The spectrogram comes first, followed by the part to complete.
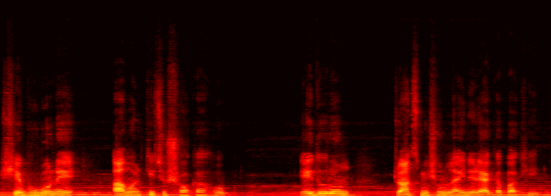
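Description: Music plays in the background. Over it, a man speaks in a high pitch. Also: ordinary pitch variation. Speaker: voiceover narrator. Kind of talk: reflective spiritual story narration. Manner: calm, emotional.

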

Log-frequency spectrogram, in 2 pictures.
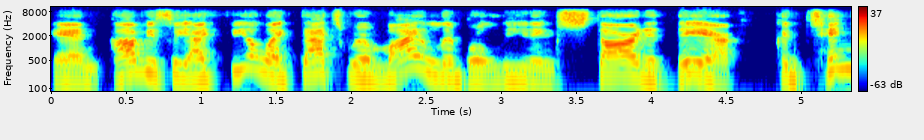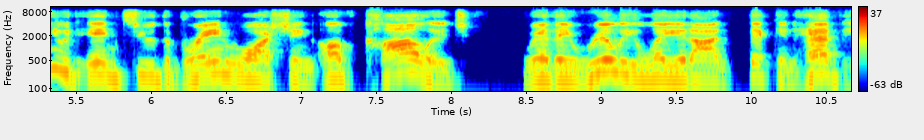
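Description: Against a quiet background, a man with a raised, projected voice speaks at a fairly slow pace and a high pitch, with lively intonation and a bright, sharp tone. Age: 30s. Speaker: podcast host. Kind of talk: casual political interview. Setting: video call. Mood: earnest, opinionated. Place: home room. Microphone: webcam.

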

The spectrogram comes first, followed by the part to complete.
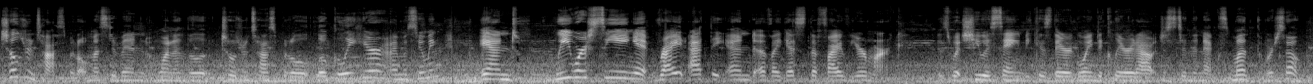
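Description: Heavy background noise surrounds a female speaker. Her sound is dry and free of echo. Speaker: family travel vlogger. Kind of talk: casual vlog chat. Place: car. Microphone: phone near.

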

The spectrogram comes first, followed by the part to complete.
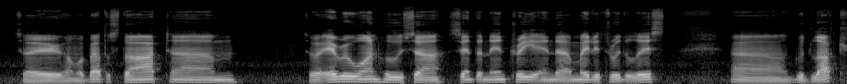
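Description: Monotone and flat, a man talks at a fairly slow pace with a fairly low pitch. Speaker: kayak fishing YouTuber. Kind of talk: casual announcement to camera. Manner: loud, projecting. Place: home room. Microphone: phone near.

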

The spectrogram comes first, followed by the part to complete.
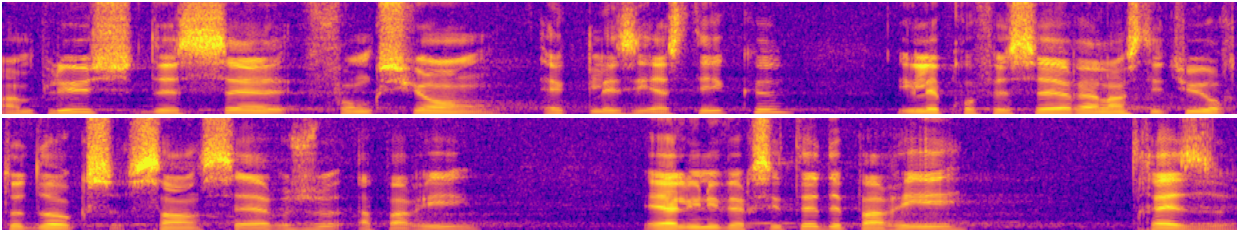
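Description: A man at a very slow pace with long, frequent pauses and ordinary pitch variation. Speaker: clergyman introducing a lecture. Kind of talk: formal introduction. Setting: church. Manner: formal. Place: church. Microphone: podium.

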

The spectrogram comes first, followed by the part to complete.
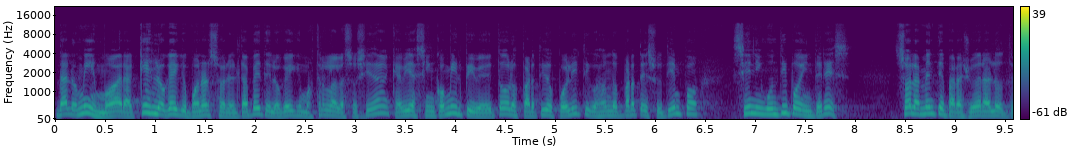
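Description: Very fast speech from a man in a Rioplatense accent, fairly high in pitch, with a dark, mellow tone and lively intonation. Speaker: youth political activist; guest. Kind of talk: panel discussion. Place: studio.

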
